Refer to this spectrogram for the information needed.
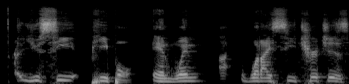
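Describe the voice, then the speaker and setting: This is a normal speaking voice with an American accent. The sound is dry and close, with no echo. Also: man. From Oregon, US Pacific Northwest. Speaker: podcast host. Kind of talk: casual interview chat.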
